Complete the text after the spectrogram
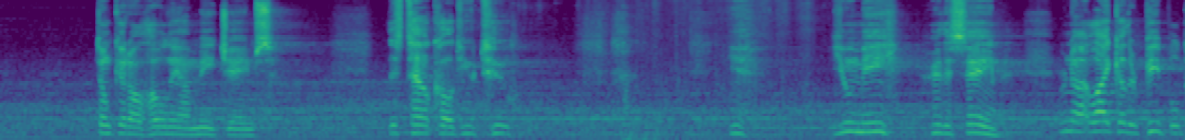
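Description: A man speaks in a strained, emotional voice, close by.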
